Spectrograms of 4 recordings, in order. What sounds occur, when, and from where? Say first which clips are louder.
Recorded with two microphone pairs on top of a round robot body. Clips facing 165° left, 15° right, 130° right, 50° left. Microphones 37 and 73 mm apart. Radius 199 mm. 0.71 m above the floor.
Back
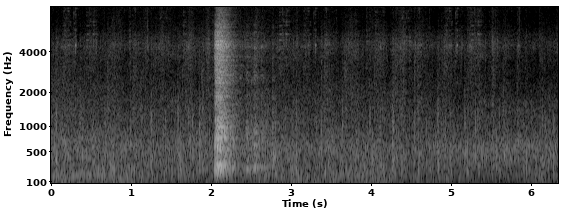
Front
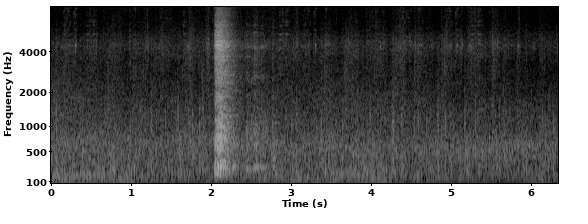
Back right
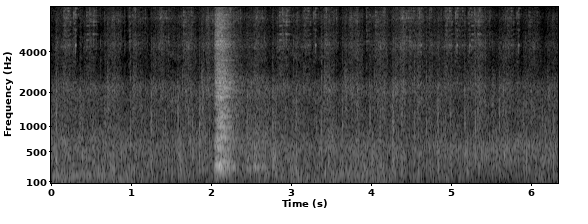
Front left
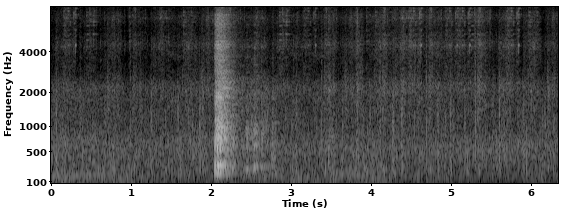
2.0 s crushing: back 1 dB, front left 5 dB; 85° left, 1.0 m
